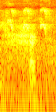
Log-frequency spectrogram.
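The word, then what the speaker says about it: gek: It's spelled G E K and ordinarily would say geck, but the Dutch would say heck. Something like that. Heck. Heck. And um I was going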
